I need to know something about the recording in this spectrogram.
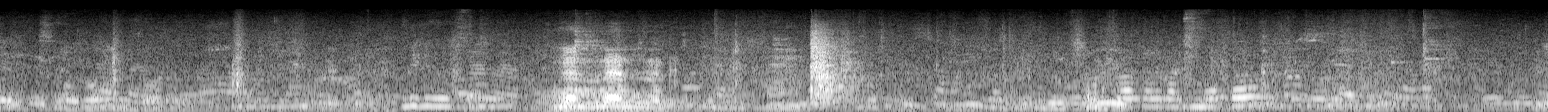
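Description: Several men talk and laugh together close by.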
